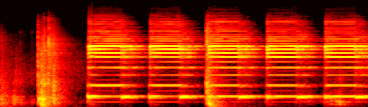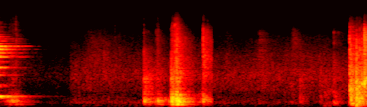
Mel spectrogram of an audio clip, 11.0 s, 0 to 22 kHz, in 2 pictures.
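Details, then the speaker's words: 1988 Porsche 944 factory alarm after relay replacement and control unit board repair, with a replacement alarm horn fitted; loud steady horn tone in repeated blasts of about a second each, alarm horn working properly. "so now it's time to connect and mount the replacement alarm horn and test the system"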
